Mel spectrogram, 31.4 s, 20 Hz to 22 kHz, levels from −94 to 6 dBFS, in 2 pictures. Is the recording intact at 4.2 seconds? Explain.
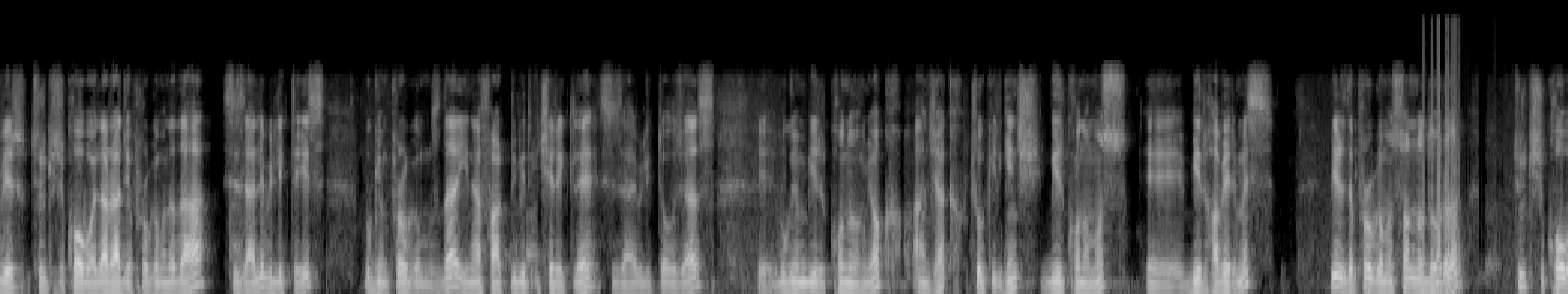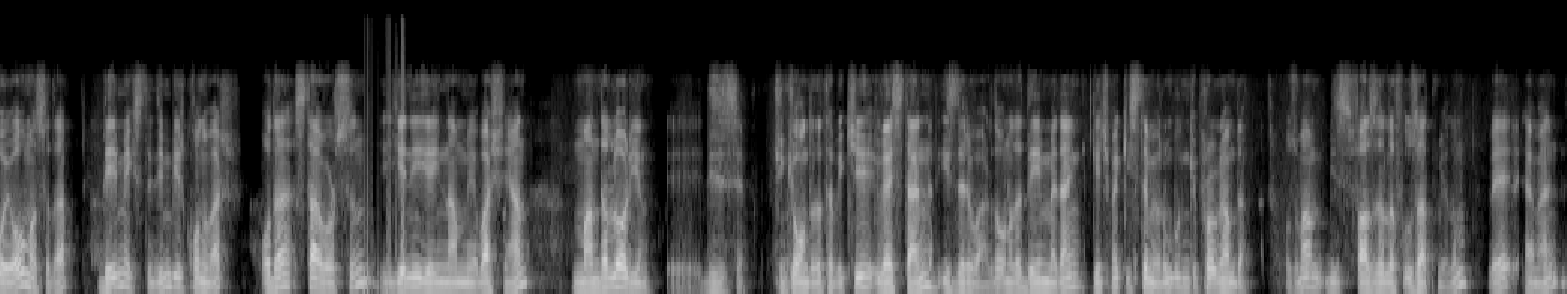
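No. From 0.15 to 6.61 s the background is gated by the echo canceller: it pulled the microphone down hard while the loudspeaker played, so room sound dips by up to about 40 dB for about a second and a half in total. On a waveform and spectrogram these dips appear as sudden near-silent gaps in the noise floor.

An echo leak also runs from 2.28 to 16.71 s. A faint copy of the sound, roughly 25 dB down, trails the original by 218 ms, likely because the echo canceller let some loudspeaker pickup through. On a spectrogram it shows as weak, delayed repeats of the speech.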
